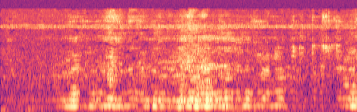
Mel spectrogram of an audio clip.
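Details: Newly swarmed honey bees, a little aggressive in the hot midday weather, cling in transit to a cassava plant. A continuous low buzzing drone swells and fades with a man talking quietly over it.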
